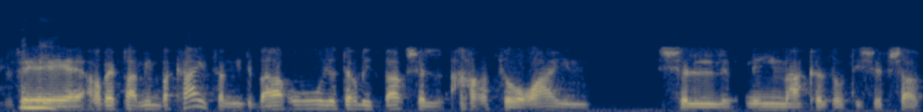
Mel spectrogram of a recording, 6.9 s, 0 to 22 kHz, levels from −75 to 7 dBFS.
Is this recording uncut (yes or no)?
no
